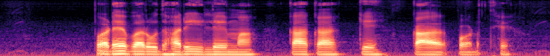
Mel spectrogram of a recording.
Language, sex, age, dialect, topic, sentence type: Chhattisgarhi, male, 31-35, Western/Budati/Khatahi, banking, question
